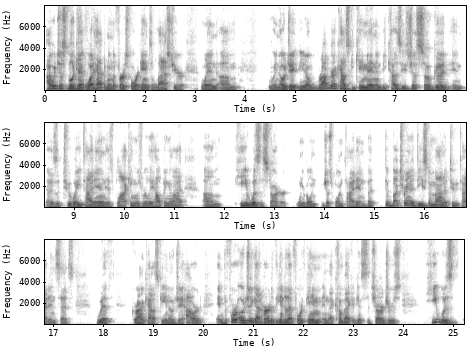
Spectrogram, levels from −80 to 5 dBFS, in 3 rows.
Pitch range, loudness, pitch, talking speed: 115-150 Hz, -28 LUFS, 125 Hz, 220 wpm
